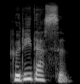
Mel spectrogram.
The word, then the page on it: 降り出す: female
